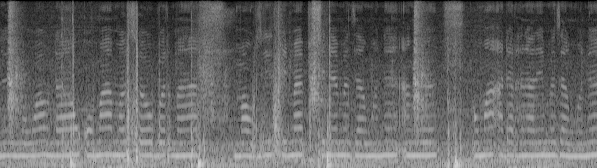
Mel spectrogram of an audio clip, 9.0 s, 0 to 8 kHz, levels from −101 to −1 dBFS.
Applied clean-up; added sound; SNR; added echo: none; Fire + Car; 1 dB; none.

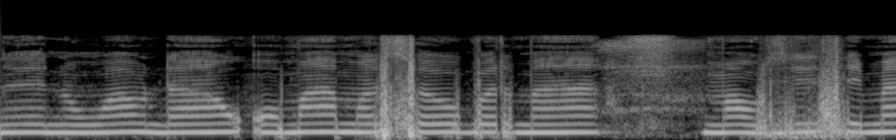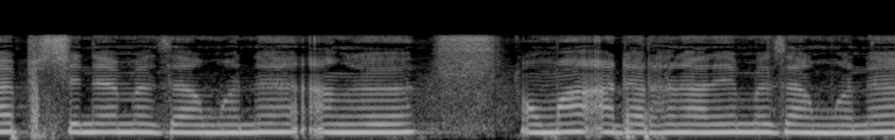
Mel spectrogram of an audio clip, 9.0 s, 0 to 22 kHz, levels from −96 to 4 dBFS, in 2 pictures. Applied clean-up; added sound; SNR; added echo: none; none; none; none.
